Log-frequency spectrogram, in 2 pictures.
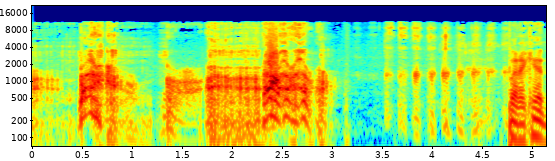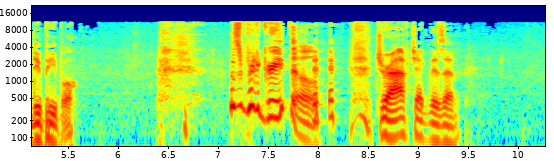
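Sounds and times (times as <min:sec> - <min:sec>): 
speech: 0:00.0 - 0:03.0, 0:04.8 - 0:05.7, 0:07.2 - 0:09.5
person imitating dog barks and snarls: 0:00.0 - 0:03.1.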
